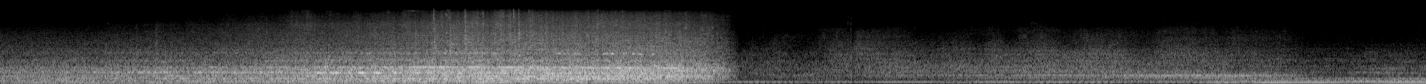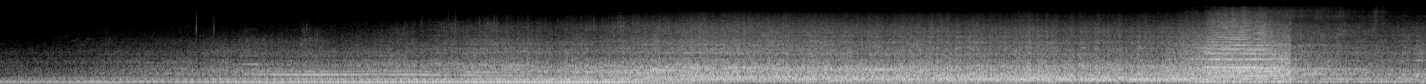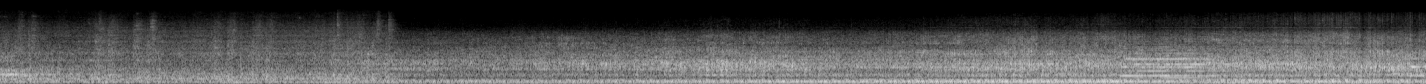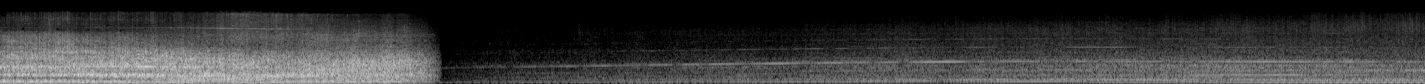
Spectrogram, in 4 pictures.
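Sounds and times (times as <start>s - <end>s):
train wheels clattering on rails: 1.4s - 7.4s, 18.7s - 26.4s, 27.1s - 32.6s
train horn blast: 1.6s - 7.4s, 25.9s - 29.3s, 39.4s - 44.9s.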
